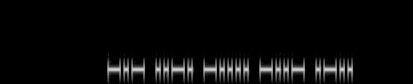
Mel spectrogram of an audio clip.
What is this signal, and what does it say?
Morse code, heard as a keyed tone, about 29 wpm, 700 Hz. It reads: KF6XL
